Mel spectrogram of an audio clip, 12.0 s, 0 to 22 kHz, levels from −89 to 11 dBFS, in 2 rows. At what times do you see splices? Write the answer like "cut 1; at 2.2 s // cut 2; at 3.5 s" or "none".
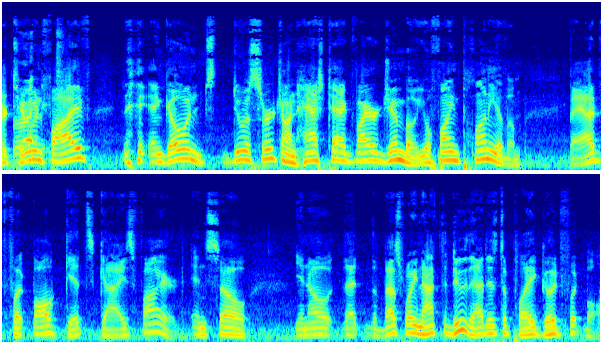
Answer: cut 1; at 5.6 s // cut 2; at 8.9 s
